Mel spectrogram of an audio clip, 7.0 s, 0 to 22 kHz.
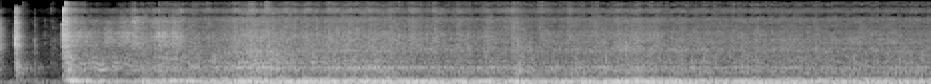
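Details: Ford truck with a 2-barrel carb, 3-speed FMX auto and passing-gear linkage, not driven in a couple of weeks, started on a very warm day: brief crank, catches at once, settles into a steady, even low idle with no misses or knocks; normal healthy start.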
